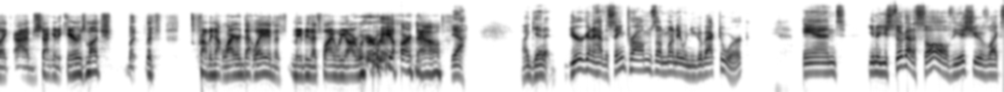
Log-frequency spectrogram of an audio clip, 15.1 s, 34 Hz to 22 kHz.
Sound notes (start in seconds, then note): 5.2 laughs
